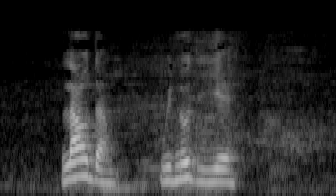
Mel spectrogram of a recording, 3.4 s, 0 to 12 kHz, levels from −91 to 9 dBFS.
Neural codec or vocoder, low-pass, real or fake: none; 7.2 kHz; real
